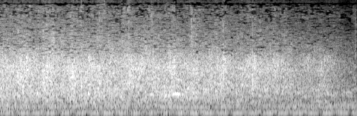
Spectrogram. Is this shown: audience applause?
yes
